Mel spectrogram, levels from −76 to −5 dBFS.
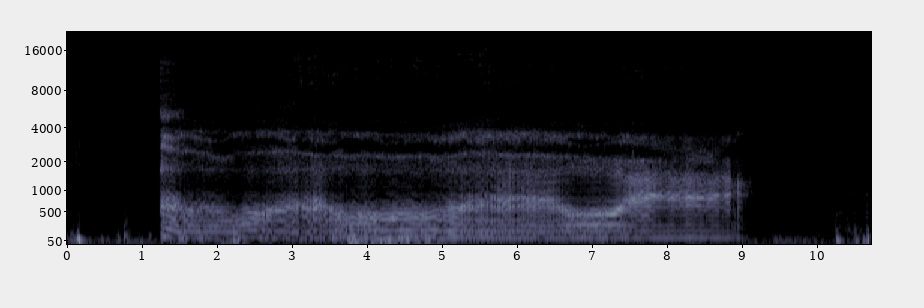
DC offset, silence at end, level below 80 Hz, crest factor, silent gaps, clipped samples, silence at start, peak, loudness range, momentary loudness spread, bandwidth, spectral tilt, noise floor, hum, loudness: under 0.1%; 0 s; -58 dBFS; 18 dB; none; under 0.1%; 0 s; -26 dBFS; 3 LU; 9 LU; 16.5 kHz; -5 dB/octave; -69 dBFS; none; -43 LUFS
